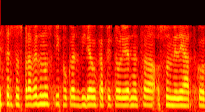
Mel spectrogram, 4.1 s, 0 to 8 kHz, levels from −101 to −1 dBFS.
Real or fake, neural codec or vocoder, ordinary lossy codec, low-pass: fake; codec, 16 kHz in and 24 kHz out, 0.9 kbps, LongCat-Audio-Codec, four codebook decoder; AAC, 16 kbps; 7.2 kHz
